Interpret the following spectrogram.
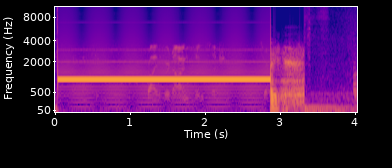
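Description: A steady electronic beep tone at one fixed pitch, about three seconds long, that cuts off suddenly: a broadcast line-up test tone marking an edit point in the recording. A brief burst of voice follows it.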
